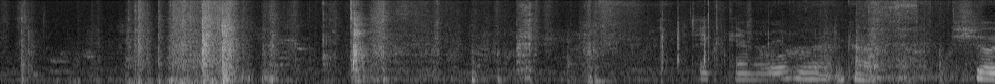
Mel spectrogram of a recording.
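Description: Cardboard box flaps rustle and scrape as they are opened.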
